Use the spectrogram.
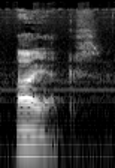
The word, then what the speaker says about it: Ajax: Sometimes you think it's like AX, but it's not AX, it's Ajax.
